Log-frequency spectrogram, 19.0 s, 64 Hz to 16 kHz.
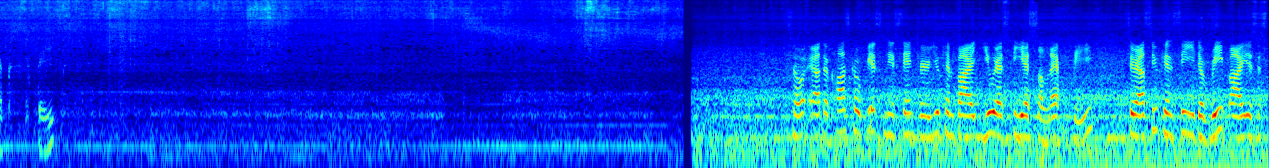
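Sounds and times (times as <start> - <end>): steaks sizzling on a grill: 0.0 - 10.3.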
